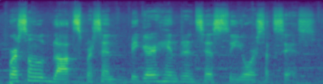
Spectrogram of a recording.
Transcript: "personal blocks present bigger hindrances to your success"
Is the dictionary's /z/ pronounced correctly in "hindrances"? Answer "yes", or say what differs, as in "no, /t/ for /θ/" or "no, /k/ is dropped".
no, /s/ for /z/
